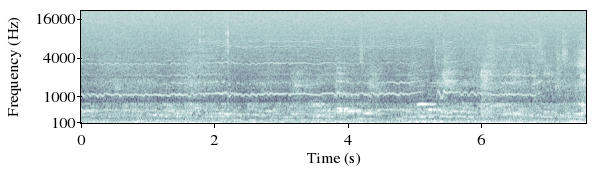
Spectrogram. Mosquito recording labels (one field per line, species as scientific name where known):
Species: Anopheles funestus s.s.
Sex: female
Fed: unfed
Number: one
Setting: cup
